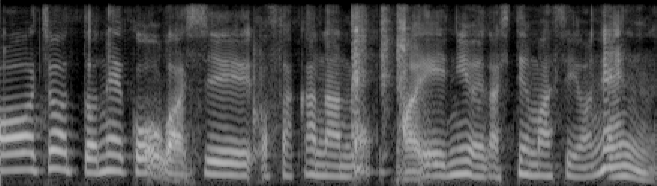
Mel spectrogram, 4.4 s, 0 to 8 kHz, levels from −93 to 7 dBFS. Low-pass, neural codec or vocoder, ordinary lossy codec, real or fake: 7.2 kHz; codec, 16 kHz, 4.8 kbps, FACodec; none; fake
